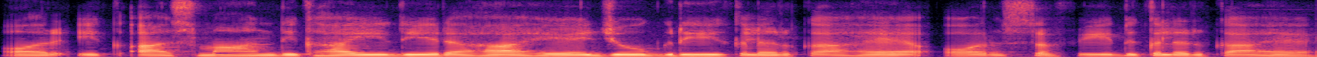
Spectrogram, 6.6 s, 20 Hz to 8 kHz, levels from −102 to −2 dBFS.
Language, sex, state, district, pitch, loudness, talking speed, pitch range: Hindi, female, Haryana, Rohtak, 200 Hz, -16 LUFS, 155 wpm, 195-210 Hz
